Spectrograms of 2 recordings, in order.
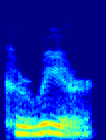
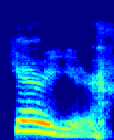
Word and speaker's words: career: talk about your profession you say you're a career but most of the students that I hear they say carrier this one Gary you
